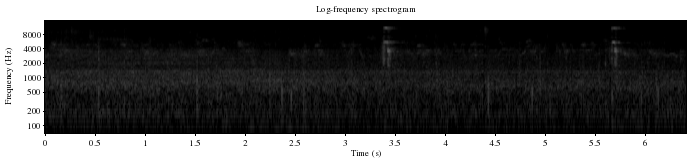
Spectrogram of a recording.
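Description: Light rain pattering and dripping on leaves. Over it come two sharp, high clicks about two seconds apart, made as a Steller's jay lands and feeds at a wire-mesh basket feeder.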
